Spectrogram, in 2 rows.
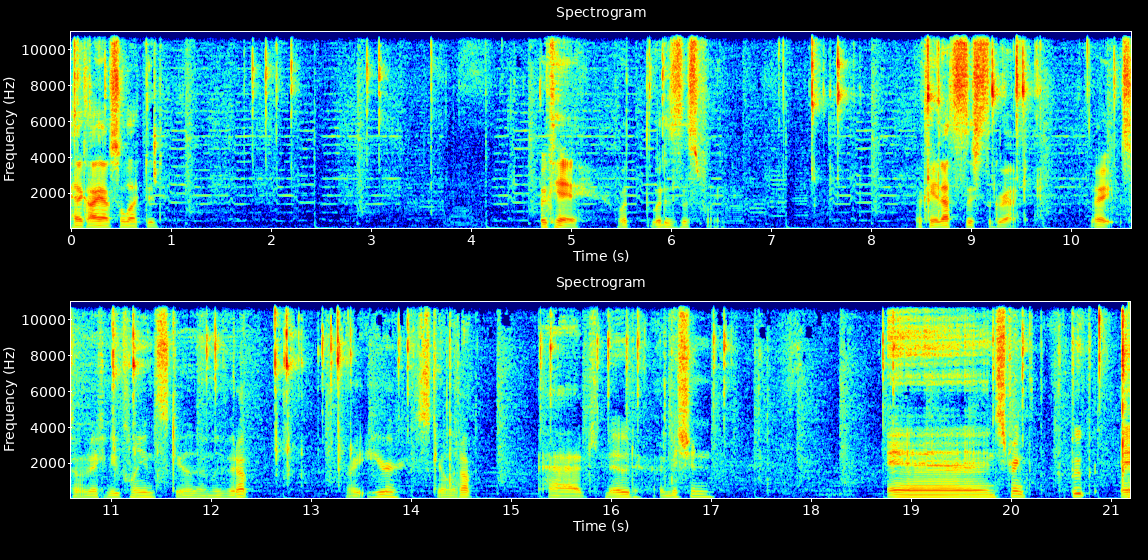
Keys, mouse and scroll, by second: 0.1 Delete, 7.5 g, 9.3 a, 11.0 g, 12.4 click, 12.8 g, 13.3 s.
